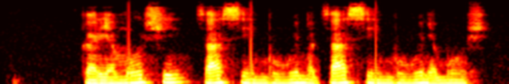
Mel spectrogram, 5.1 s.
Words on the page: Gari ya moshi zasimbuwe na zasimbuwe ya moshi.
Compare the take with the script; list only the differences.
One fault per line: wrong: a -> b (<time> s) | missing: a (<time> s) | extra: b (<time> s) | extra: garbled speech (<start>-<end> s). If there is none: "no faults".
no faults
